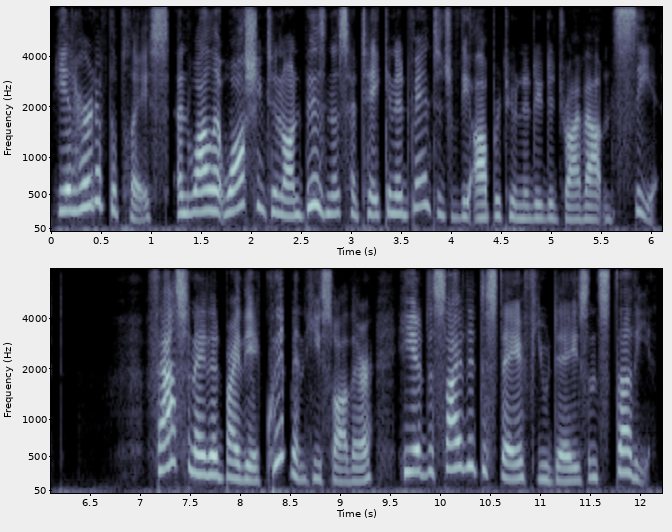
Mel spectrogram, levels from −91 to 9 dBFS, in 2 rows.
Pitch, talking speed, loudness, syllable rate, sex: 235 Hz, 205 wpm, -20 LUFS, 6.0 syllables/s, female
